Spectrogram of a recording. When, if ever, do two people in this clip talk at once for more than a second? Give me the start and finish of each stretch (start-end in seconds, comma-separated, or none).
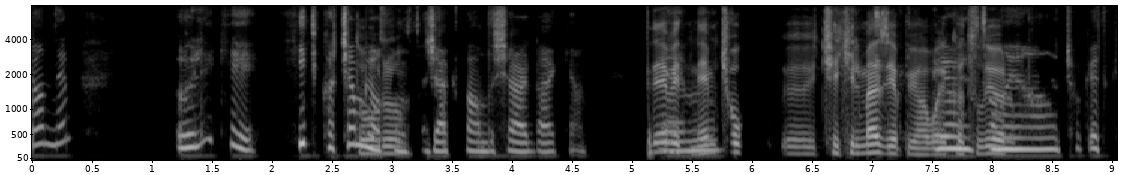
7.0-8.2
